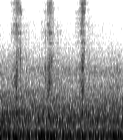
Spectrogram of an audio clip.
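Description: A fried risole with a breadcrumb coating is handled to show off its crust, giving short, dry, bright crackling crunches over a steady low hum. The crunch confirms the risole is crispy.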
